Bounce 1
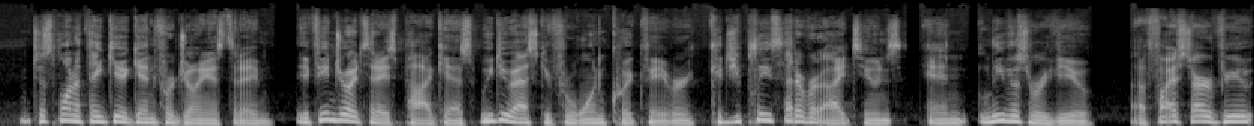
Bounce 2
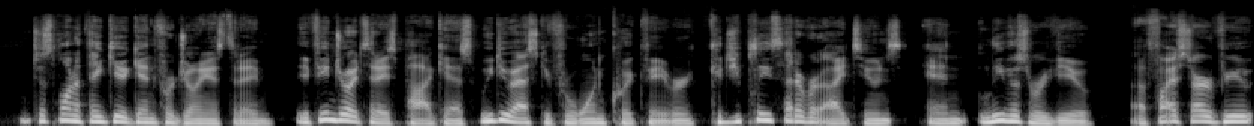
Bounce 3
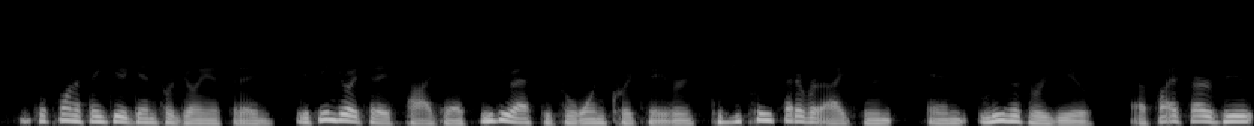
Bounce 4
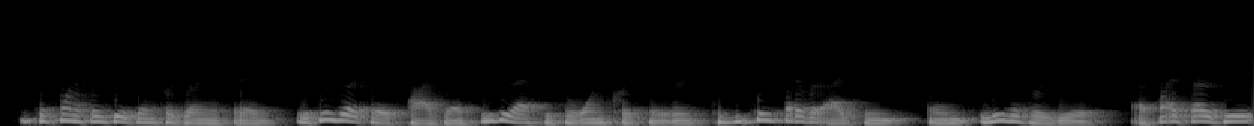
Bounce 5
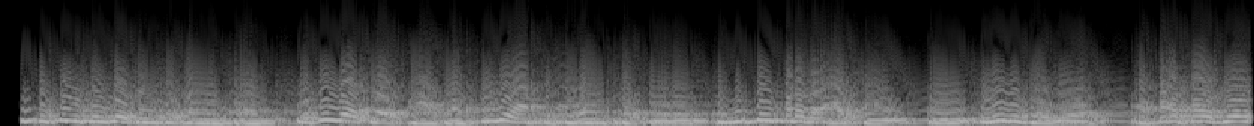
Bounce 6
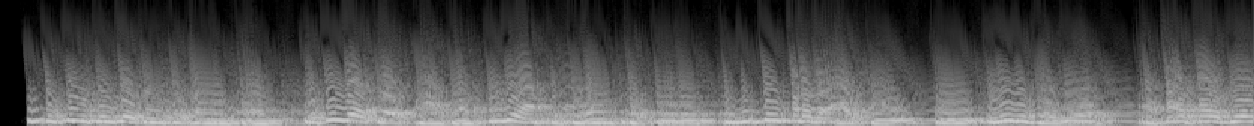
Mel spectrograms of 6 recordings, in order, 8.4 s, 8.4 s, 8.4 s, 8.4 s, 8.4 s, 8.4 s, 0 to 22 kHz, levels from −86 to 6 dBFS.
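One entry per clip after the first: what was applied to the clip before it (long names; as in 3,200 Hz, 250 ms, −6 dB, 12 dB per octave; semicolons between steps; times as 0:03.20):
every bin expanded away from the loudest bin 1.5 to 1
dynamic equaliser 290 Hz, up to +4 dB, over −31 dBFS, Q 3; transistor ladder low-pass 560 Hz, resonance 60%
peak hold with a decay on every bin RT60 0.44 s; downward compressor, threshold −27 dBFS, peak gain reduction 10 dB; level −7 dB
leveller curve on the samples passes 5; single-tap delay 273 ms −9.5 dB; level +4 dB
all-pass dispersion lows, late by 49 ms, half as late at 3,000 Hz; level +8.5 dB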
